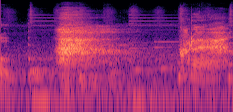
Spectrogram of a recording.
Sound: sigh

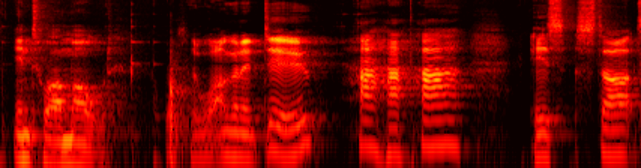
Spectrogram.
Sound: laughing

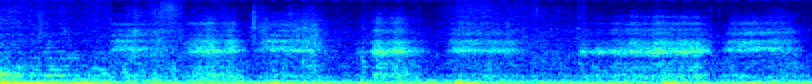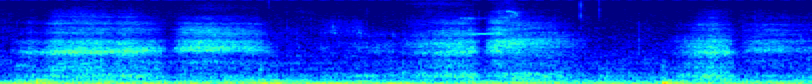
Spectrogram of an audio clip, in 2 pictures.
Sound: breathing

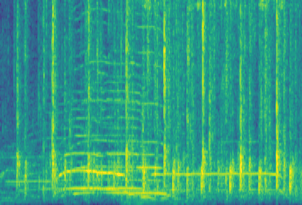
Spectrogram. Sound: cheering

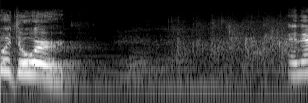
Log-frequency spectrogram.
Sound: congregation applauds

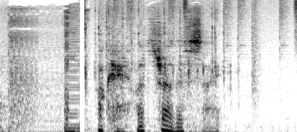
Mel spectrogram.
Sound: keyboard typing

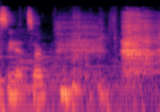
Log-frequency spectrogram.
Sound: sighs

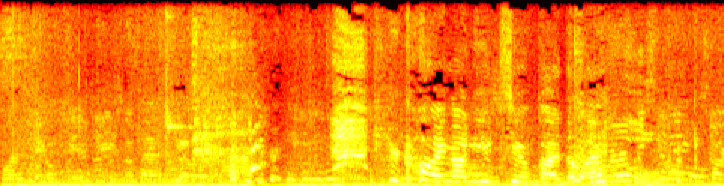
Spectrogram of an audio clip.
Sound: me laughing

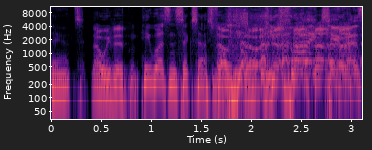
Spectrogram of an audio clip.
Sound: laughs

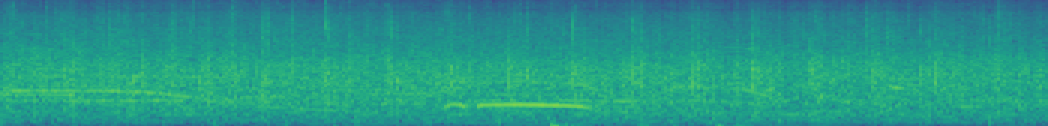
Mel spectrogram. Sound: applause and cheering

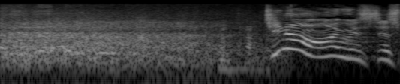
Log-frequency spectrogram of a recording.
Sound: crowd laughs

